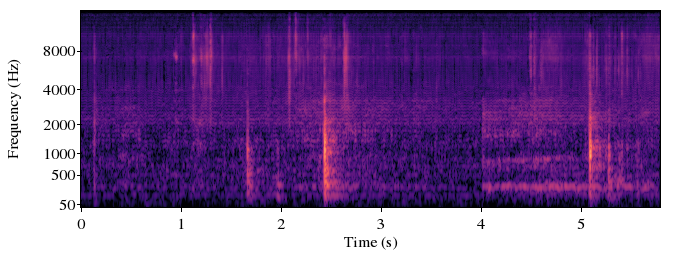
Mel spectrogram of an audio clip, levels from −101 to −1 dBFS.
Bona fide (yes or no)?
no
